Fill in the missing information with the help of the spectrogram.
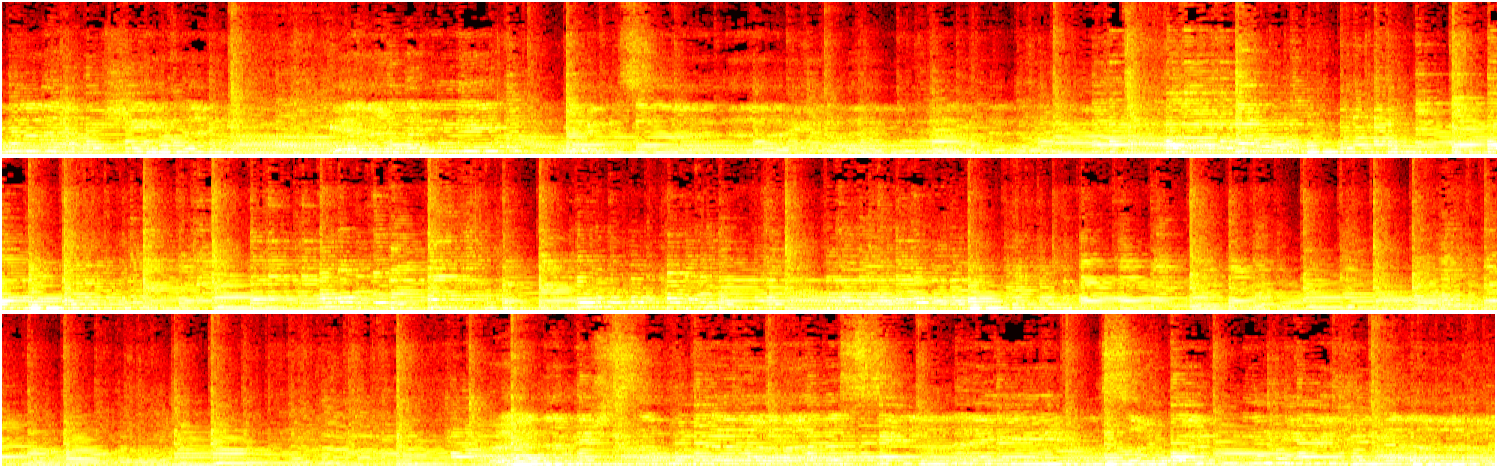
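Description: Oud played solo with quick plucked runs over ringing bass strings, and a man singing along in Arabic style, his voice heard at the start and again in the last few seconds, with a stretch of oud alone in between.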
